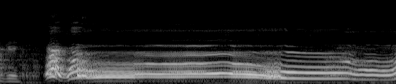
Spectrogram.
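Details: Black East European Shepherd dogs howling at police sirens: after a faint voice, a loud harmonic howl rises sharply, then holds a long, slightly wavering tone with a second dog joining and an upward swoop at the end.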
